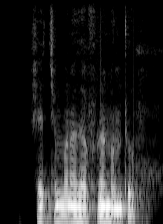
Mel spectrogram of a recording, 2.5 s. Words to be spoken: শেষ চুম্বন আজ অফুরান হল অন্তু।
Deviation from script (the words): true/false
true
